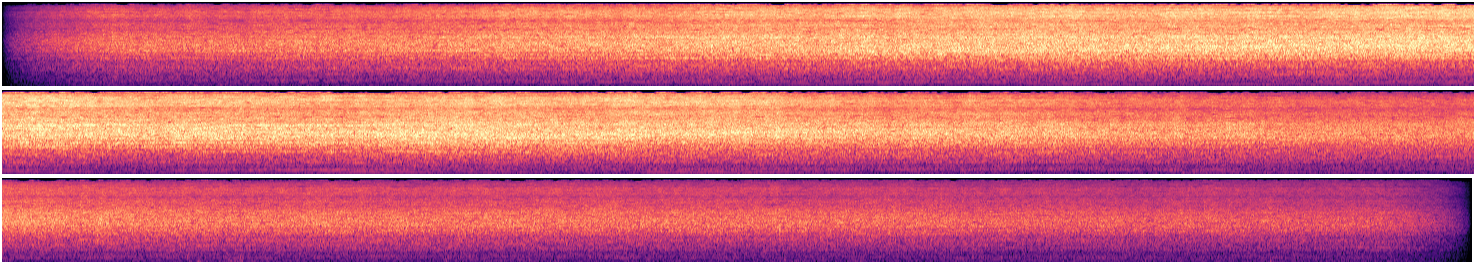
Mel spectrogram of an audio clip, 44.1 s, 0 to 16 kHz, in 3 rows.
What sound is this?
22.07.2010: about 2.20 at night. the noise produced by the washing car on the Gorna Wilda street in Poznan. the sound recorded by my bedroom's window.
